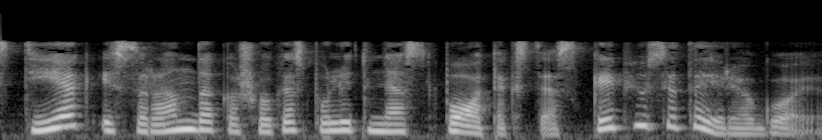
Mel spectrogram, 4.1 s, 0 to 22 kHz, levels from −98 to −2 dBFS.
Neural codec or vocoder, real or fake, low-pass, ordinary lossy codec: none; real; 7.2 kHz; MP3, 48 kbps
